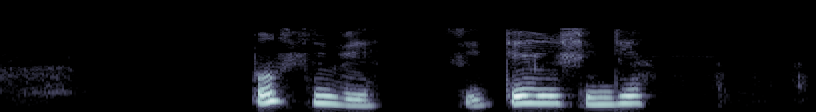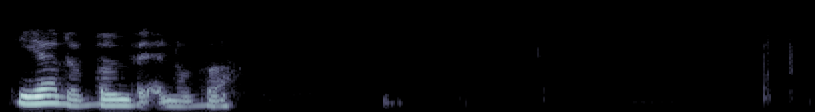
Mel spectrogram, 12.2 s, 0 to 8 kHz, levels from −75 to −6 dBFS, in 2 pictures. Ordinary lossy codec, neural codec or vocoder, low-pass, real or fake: AAC, 16 kbps; none; 7.2 kHz; real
